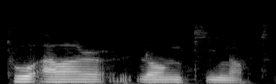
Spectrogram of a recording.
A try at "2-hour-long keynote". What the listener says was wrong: Much better, excellent.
